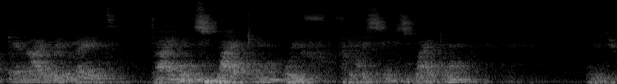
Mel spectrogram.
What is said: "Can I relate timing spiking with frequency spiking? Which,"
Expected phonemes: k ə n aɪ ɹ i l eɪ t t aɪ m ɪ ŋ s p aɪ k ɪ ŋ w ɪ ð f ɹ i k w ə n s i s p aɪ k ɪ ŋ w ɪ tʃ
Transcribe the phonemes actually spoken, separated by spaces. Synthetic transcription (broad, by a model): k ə n aɪ ɹ i l eɪ t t aɪ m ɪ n s p aɪ k ɪ ŋ w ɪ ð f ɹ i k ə s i s p aɪ k ɪ ŋ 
